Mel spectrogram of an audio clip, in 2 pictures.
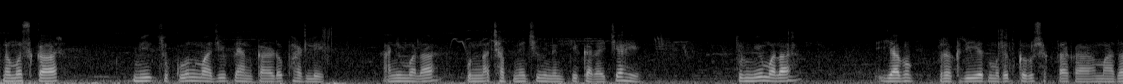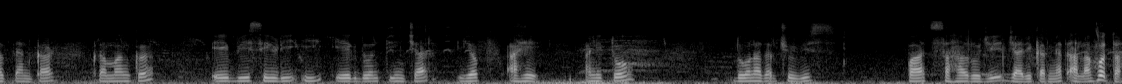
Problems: background sounds at intervals, background conversations at intervals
